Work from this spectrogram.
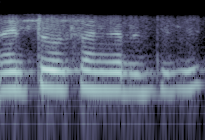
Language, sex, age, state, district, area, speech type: Odia, female, 30-45, Odisha, Cuttack, urban, conversation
